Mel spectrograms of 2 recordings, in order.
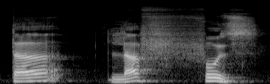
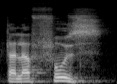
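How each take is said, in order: First: "تلفظ" in three slow, separate syllables. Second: Said in the usual way. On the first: Shown as a demonstration. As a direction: sound out "تلفظ" with long gaps. Teacher splits, then joins word.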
